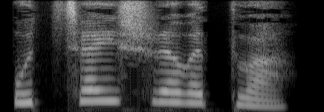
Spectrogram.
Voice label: "ಉಚ್ಚೈಶ್ರವತ್ವ", Kannada

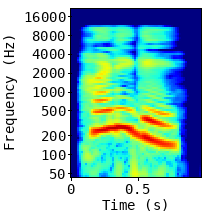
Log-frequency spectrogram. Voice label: "ಹಳಗೆ", Kannada

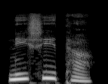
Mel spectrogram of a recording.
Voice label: "ನಿಶೀಥ", Kannada

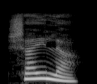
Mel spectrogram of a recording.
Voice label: "ಶೈಲ", Kannada

